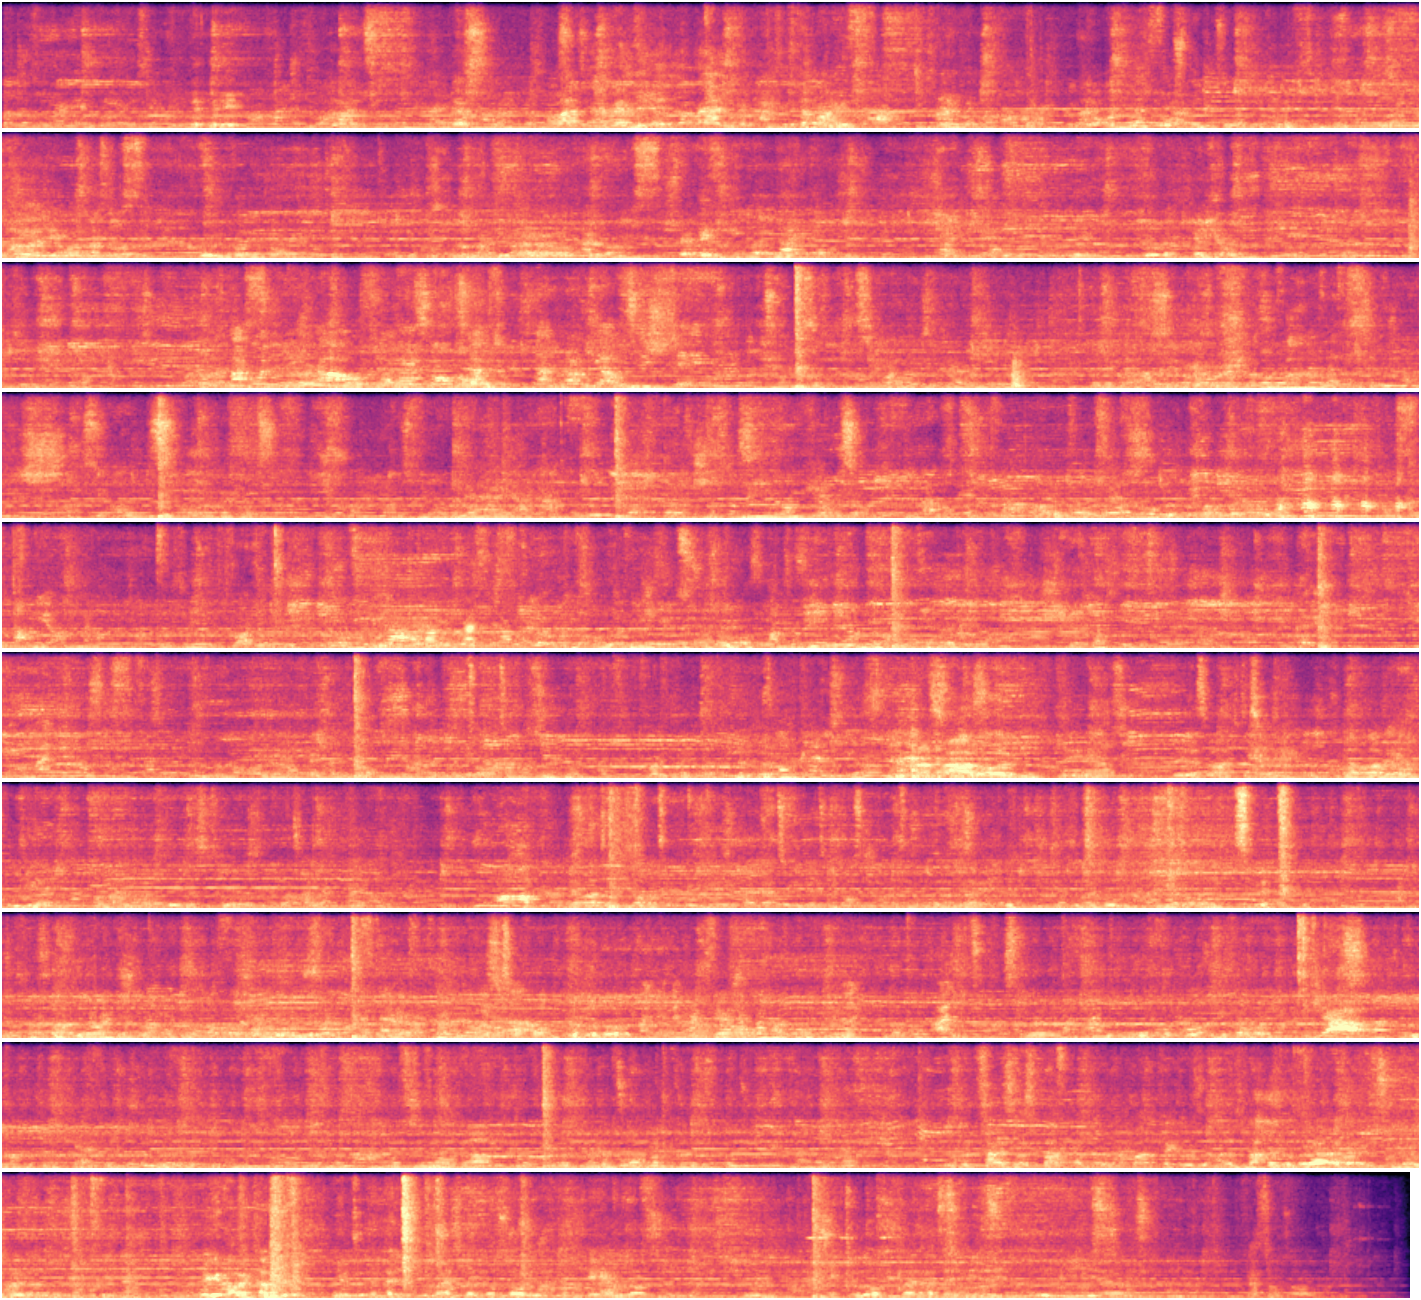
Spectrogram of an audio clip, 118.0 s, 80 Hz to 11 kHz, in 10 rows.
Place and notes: Oststadt, Hannover, Deutschland - ramberg-eck
ramberg-eck, seumestr. 5, 30161 hannover
Hannover, Germany, 6 March 2015, 22:15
